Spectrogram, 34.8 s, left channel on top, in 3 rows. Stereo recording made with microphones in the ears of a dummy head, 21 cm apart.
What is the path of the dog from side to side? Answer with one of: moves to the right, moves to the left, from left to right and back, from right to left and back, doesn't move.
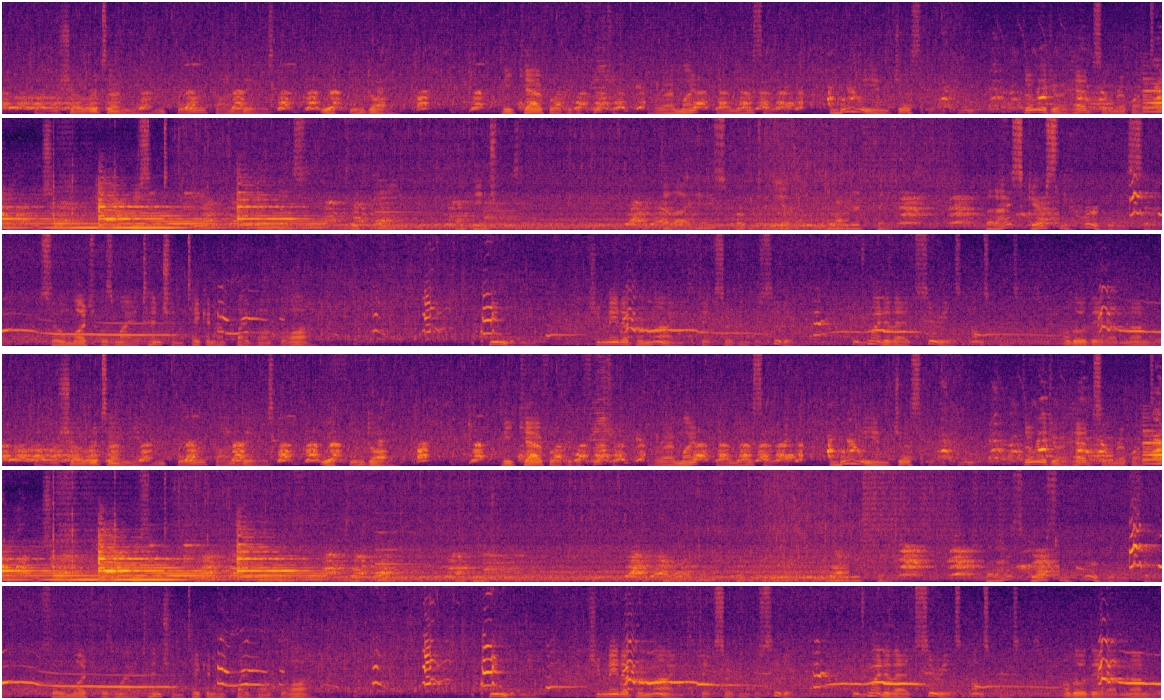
doesn't move.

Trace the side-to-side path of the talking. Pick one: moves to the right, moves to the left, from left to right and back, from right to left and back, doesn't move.
from right to left and back.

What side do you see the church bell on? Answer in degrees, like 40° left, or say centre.
30° right.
